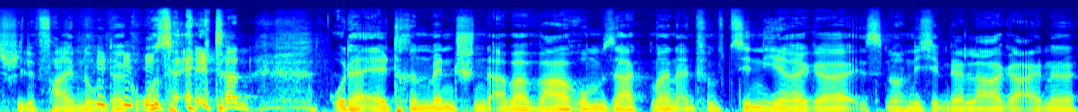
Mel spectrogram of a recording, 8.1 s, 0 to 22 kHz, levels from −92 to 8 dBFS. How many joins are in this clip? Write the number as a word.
one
